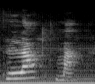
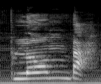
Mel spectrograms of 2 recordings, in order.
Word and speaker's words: plumber: So, it is pla ma not plomber not plomber or plomber It is pla plumber.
